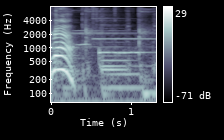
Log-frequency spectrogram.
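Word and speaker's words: wrap: The last silent letter we will look at today is the silent W, like in answer and rap.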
